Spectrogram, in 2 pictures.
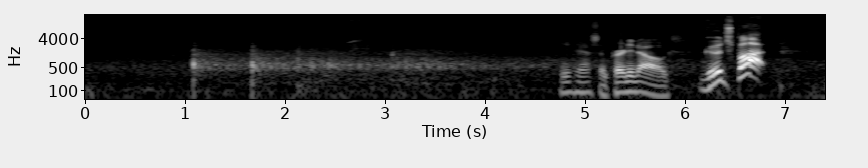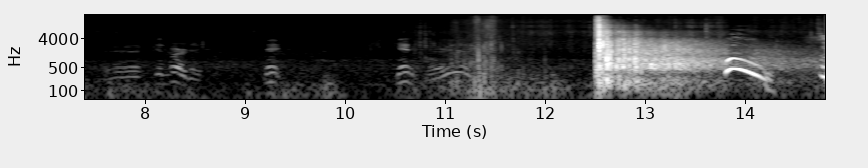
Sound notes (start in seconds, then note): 1.0 distant gunshots echo; 12.5 gunshot cracks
